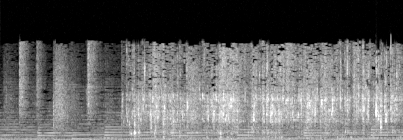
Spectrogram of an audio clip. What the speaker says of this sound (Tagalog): at binubuhusan ng tubig. Check ko kung may tulo.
